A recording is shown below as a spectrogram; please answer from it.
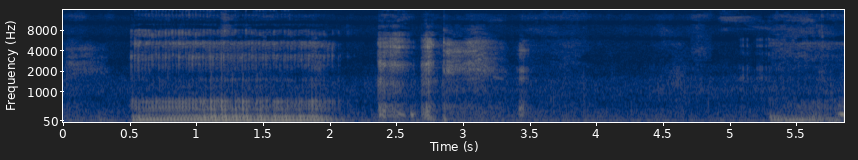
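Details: Loud, deep, rattling snore of about a second and a half, with a softer snore starting at the end; ordinary heavy snoring.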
